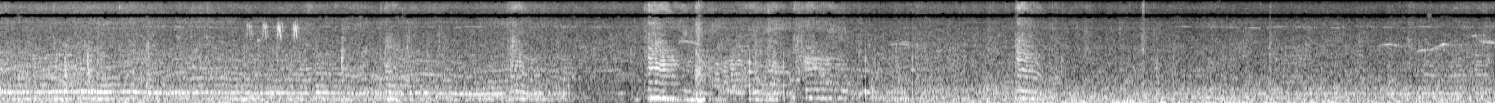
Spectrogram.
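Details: Beekeepers' bees produce a busy, overlapping hum; the drone dips briefly midway then returns, with close fly-bys adding short rising and falling whines.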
